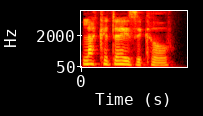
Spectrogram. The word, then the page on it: lackadaisical: British English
